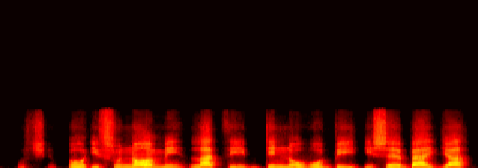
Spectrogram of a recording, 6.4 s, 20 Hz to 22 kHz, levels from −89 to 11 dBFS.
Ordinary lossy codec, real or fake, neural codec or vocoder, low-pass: none; fake; codec, 16 kHz, 0.2 kbps, FocalCodec; none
